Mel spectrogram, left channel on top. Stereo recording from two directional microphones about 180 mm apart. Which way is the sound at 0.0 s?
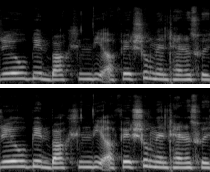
15° right (ahead or behind).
